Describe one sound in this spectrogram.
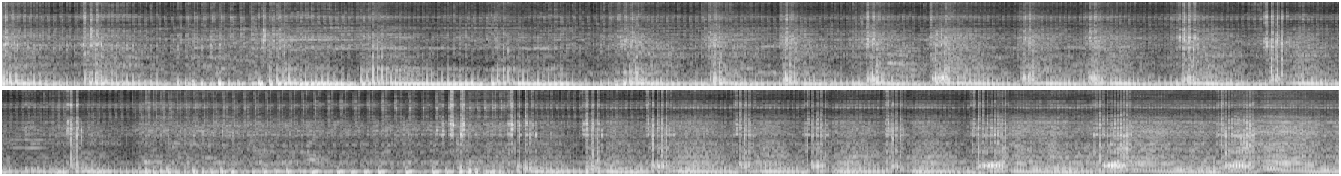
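A motorcycle engine idles close by with a steady, uneven putter.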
